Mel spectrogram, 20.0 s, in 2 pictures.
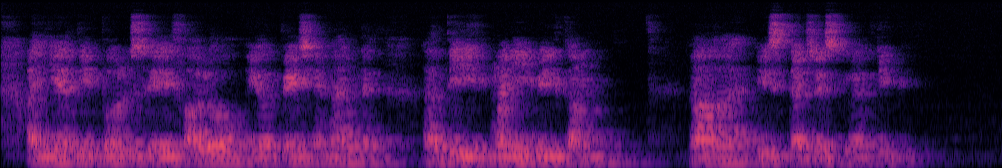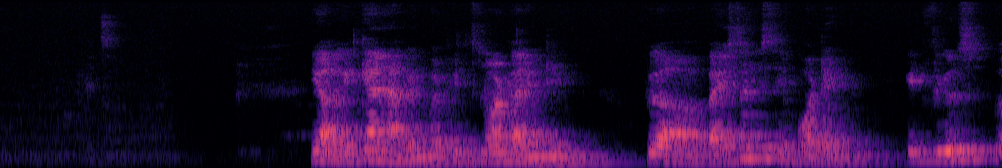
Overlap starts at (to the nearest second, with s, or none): none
